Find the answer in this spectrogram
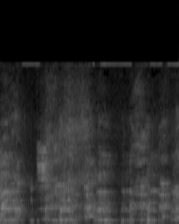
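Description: Chuckling and laughter mixed with a person's voice.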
